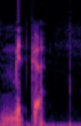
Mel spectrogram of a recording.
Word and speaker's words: Midgar: which is known as Midgar, or Midgar. You know, pronunciations sometimes vary, but the official pronunciation is Midgar. The R is silent.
